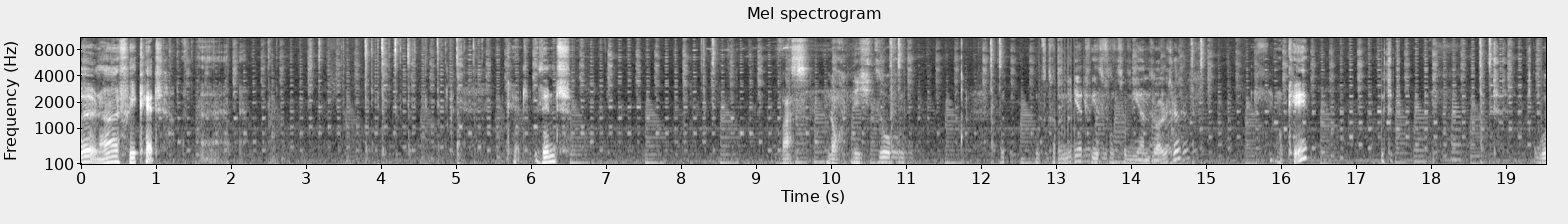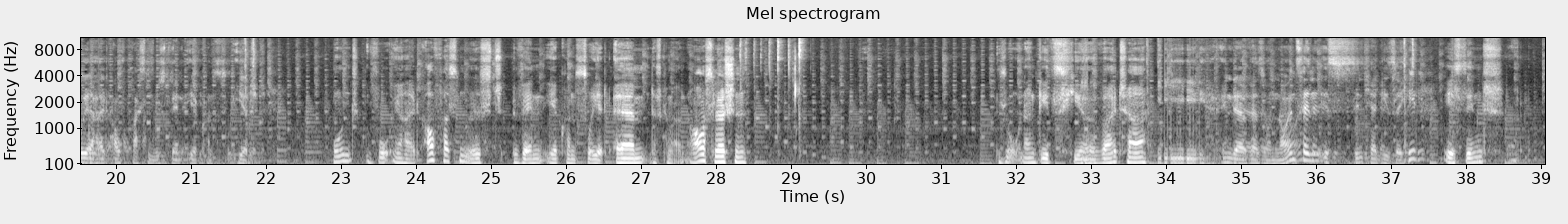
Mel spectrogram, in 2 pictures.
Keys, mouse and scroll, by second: 1.0 Delete, 1.4 Delete, 1.5 Delete, 1.6 Delete, 1.9 Delete, 3.3-5.7 typing, 8.0 click, 8.3 space, 10.8 space, 11.6 click, 12.1 space, 14.8 space, 16.8 click, 21.7 space, 22.8 click, 24.9 click, 27.3 click, 28.4 BackSpace, 28.7 BackSpace, 29.0 BackSpace, 29.6 BackSpace, 32.3 click, 32.8 click, 34.4 space, 37.2 space.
